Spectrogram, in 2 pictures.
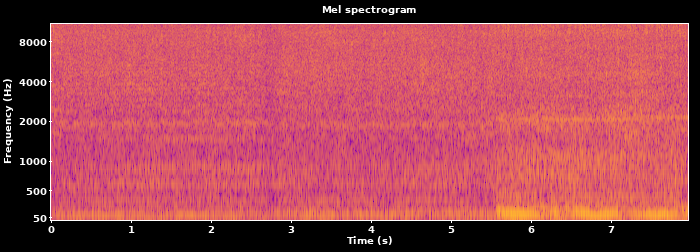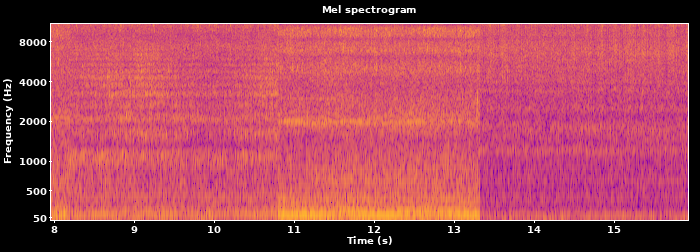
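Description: Propeller engines of a plane drone steadily.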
